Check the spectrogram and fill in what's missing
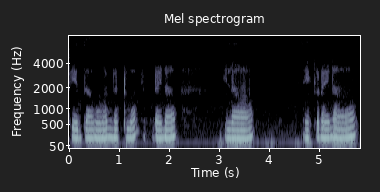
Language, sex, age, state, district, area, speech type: Telugu, female, 18-30, Telangana, Mahabubabad, rural, spontaneous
